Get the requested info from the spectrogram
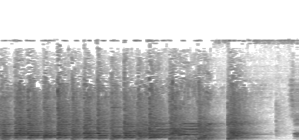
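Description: A set of Assamese dhols, barrel drums, played solo with a stick and the bare hand: a fast, dense run of strokes with ringing drum tones, ending with one last loud stroke about three and a half seconds in that rings away.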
